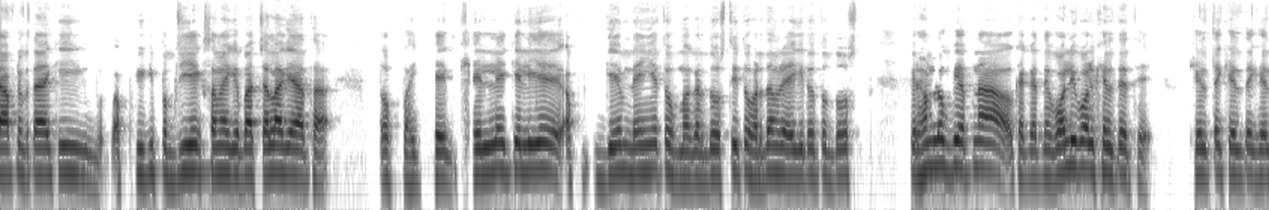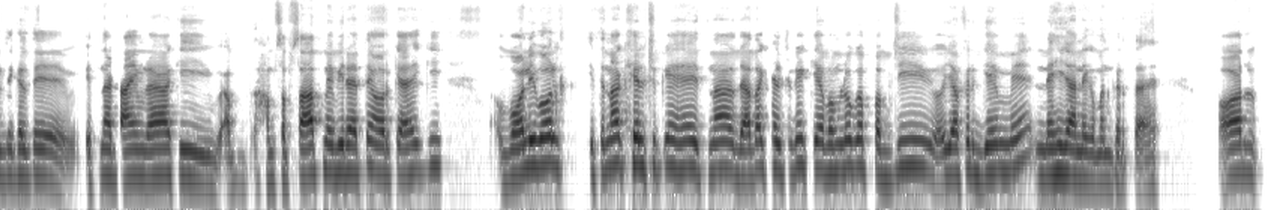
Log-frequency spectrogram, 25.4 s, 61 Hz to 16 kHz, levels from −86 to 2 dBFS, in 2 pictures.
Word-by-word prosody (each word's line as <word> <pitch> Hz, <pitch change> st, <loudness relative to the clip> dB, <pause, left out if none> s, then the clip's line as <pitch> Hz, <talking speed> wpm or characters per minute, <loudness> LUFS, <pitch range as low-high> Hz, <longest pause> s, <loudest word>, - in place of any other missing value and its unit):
आपने 160 Hz, +1 st, +5 dB
बताया 160 Hz, +1 st, +5 dB
कि 165 Hz, +1 st, -2 dB, 0.5 s
अप -, -, -6 dB
क्योंकि 160 Hz, +2 st, -3 dB
पबजी 160 Hz, +2 st, 0 dB
एक 170 Hz, -1 st, 0 dB
समय 165 Hz, -1 st, +2 dB
के 160 Hz, -, +2 dB
बाद 160 Hz, 0 st, +7 dB
चला 165 Hz, +1 st, +7 dB
गया 155 Hz, -2 st, +5 dB
था, 145 Hz, 0 st, -1 dB, 0.6 s
तो 145 Hz, -, -2 dB, 0.2 s
भई 130 Hz, -1 st, -4 dB
खेल 140 Hz, +1 st, -2 dB
खेलने 165 Hz, +3 st, +1 dB
के 180 Hz, +2 st, 0 dB
लिए 175 Hz, 0 st, +3 dB
अब -, -, -4 dB, 0.3 s
गेम 165 Hz, +2 st, +1 dB
नहीं 165 Hz, +1 st, -1 dB
है 175 Hz, -, -1 dB
तो 170 Hz, -1 st, -2 dB
मगर 145 Hz, 0 st, -1 dB
दोस्ती 155 Hz, +3 st, -1 dB
तो 165 Hz, -1 st, -1 dB
हरदम 165 Hz, +3 st, +1 dB
रहेगी, 155 Hz, -1 st, +1 dB
तो 155 Hz, 0 st, -2 dB
तो 155 Hz, +1 st, -7 dB
दोस्त 155 Hz, +2 st, -5 dB, 0.5 s
फिर 165 Hz, -1 st, -1 dB
हम 175 Hz, +3 st, +2 dB
लोग 200 Hz, -3 st, +3 dB
भी 195 Hz, -, +6 dB
अपना 185 Hz, +1 st, +1 dB, 0.3 s
क्या 150 Hz, -, -3 dB
कहते 150 Hz, +1 st, -4 dB
हैं 150 Hz, -, -4 dB
वॉलीबॉल 185 Hz, +2 st, +5 dB
खेलते 165 Hz, -2 st, +1 dB
थे, 425 Hz, -, -9 dB, 0.5 s
खेलते-खेलते, 155 Hz, 0 st, -2 dB
खेलते-खेलते 155 Hz, +1 st, -3 dB, 0.4 s
इतना 155 Hz, -1 st, -1 dB
टाइम 150 Hz, 0 st, +1 dB
रहा 155 Hz, +1 st, +4 dB
कि 155 Hz, 0 st, -4 dB, 0.4 s
अब 125 Hz, 0 st, -7 dB, 0.2 s
हम 140 Hz, -, -8 dB
सब 145 Hz, -, -4 dB
साथ 165 Hz, +3 st, +5 dB
में 175 Hz, -, 0 dB
भी 175 Hz, -, +2 dB
रहते 170 Hz, +2 st, +1 dB
हैं। 180 Hz, -, +1 dB
और 165 Hz, -1 st, +1 dB
क्या 160 Hz, -2 st, +2 dB
है 175 Hz, +2 st, -3 dB
कि 195 Hz, +3 st, -10 dB
अ, -, -, -10 dB, 0.7 s
वॉलीबॉल 200 Hz, +6 st, +5 dB, 0.3 s
इतना 185 Hz, +5 st, +1 dB
खेल 210 Hz, -1 st, +2 dB
चुके 195 Hz, +1 st, -5 dB
हैं, 190 Hz, 0 st, -1 dB
इतना 180 Hz, +1 st, 0 dB
ज़्यादा 155 Hz, +3 st, +1 dB
खेल 185 Hz, 0 st, -3 dB
चुके 175 Hz, +3 st, -6 dB
हैं 205 Hz, -, -3 dB
कि -, -, -1 dB
अब 175 Hz, -2 st, -1 dB
हम 170 Hz, +1 st, -1 dB
लोग 195 Hz, +1 st, -1 dB
अब 195 Hz, 0 st, -1 dB
पबजी 165 Hz, +4 st, -3 dB, 0.5 s
या 160 Hz, -, +4 dB
फिर 185 Hz, -, -3 dB
गेम 175 Hz, +1 st, 0 dB
में 220 Hz, +8 st, -4 dB
नहीं 160 Hz, +2 st, +1 dB
जाने 150 Hz, -3 st, +2 dB
का 140 Hz, -, -5 dB
मन 135 Hz, 0 st, -6 dB
करता -, -, -6 dB
है। -, -, -12 dB, 0.7 s
और 165 Hz, 0 st, +3 dB
165 Hz, 210 wpm, -23 LUFS, 155-175 Hz, 0.7 s, बाद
